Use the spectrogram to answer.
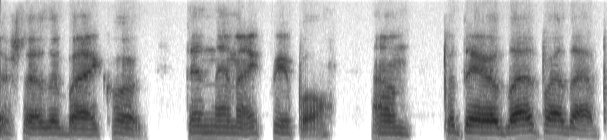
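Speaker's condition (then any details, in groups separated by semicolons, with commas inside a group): ALS; voice and hands affected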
